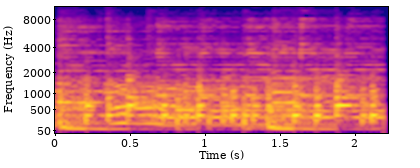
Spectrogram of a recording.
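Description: Live folk music: a harmonium melody with steady drum strokes keeping the rhythm.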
